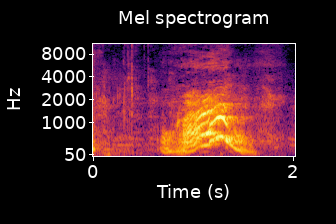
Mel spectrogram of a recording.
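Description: A dog lets out a single rising and falling growl, close by and moderately loud, lasting about a second, with quiet before and after.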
